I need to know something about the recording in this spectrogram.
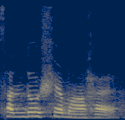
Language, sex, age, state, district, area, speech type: Tamil, female, 18-30, Tamil Nadu, Mayiladuthurai, rural, read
